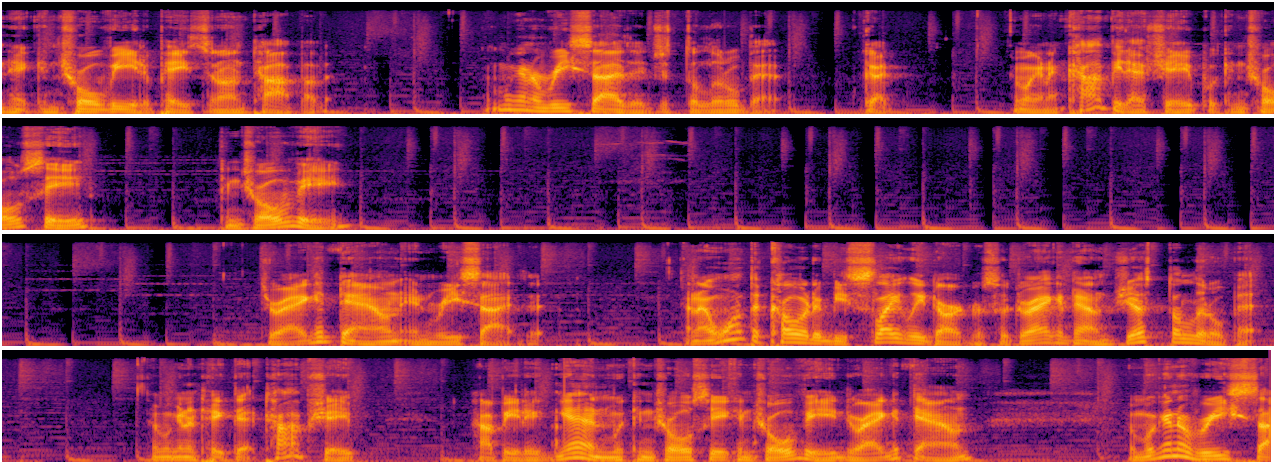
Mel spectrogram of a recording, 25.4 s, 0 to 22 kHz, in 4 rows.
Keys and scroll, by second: 1.3 ctrl+x, 2.1 ctrl+v, 9.7 ctrl+z, 11.1 ctrl+c, 11.3 ctrl+v, 19.4 ctrl+c, 19.7 ctrl+v.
